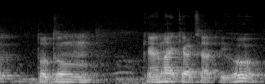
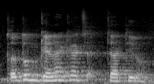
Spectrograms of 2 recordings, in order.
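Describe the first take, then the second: First: It is said in a tender, romantic tone. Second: It is said in a frightened, fearful tone. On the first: "आप romantic तरीके से भी बोल सकते हो" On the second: "आप उसको भय से ही बोल सकते हैं"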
